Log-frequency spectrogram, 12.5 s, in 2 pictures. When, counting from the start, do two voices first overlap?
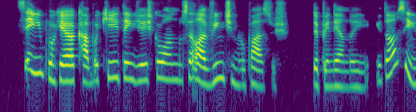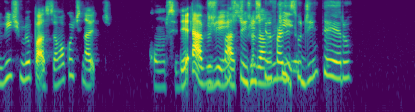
9 s

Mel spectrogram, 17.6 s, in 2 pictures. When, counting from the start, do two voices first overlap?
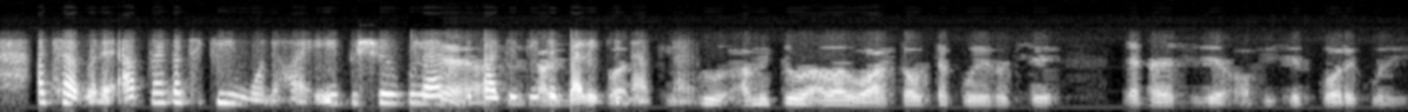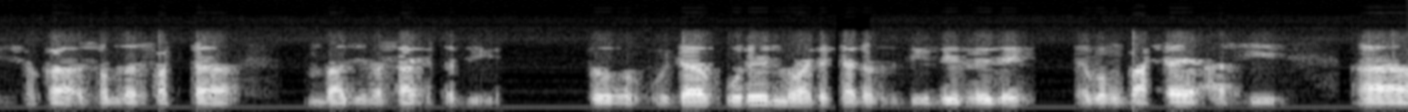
3 s

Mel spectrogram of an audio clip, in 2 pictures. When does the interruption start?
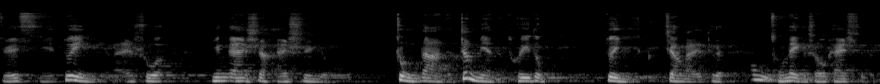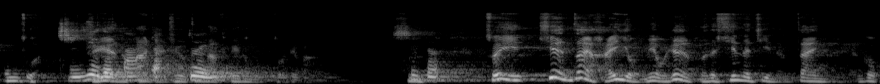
10 s

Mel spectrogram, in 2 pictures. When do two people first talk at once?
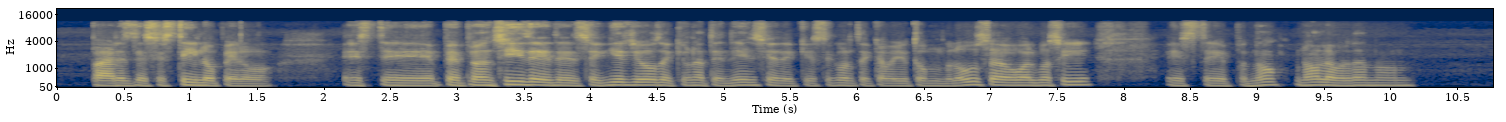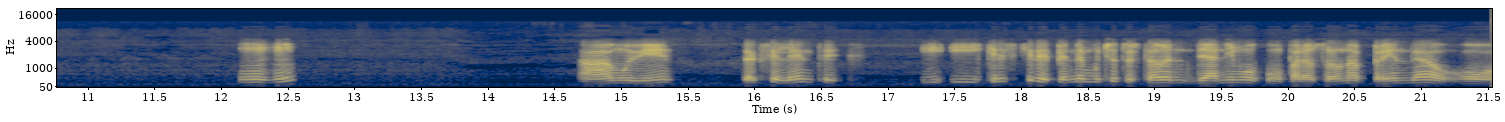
none

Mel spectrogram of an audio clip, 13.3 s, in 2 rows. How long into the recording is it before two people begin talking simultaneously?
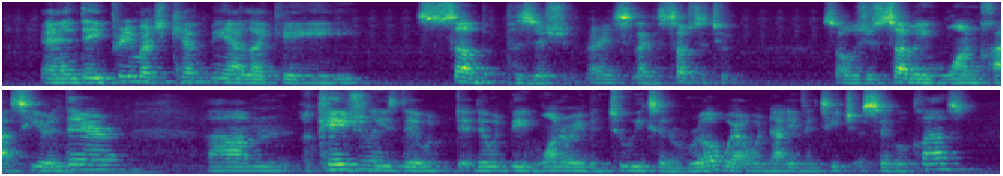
none

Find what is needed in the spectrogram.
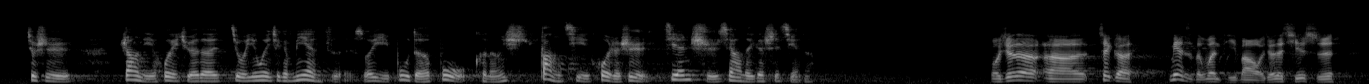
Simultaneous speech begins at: none

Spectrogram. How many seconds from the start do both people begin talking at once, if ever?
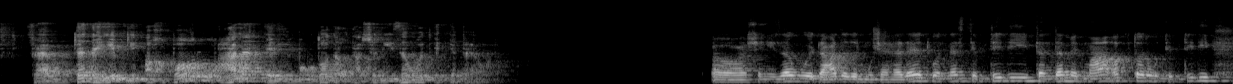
none

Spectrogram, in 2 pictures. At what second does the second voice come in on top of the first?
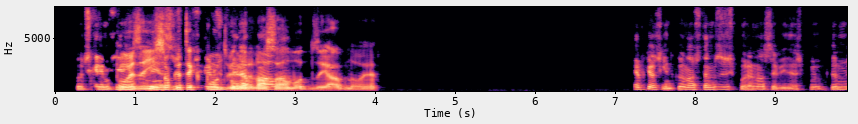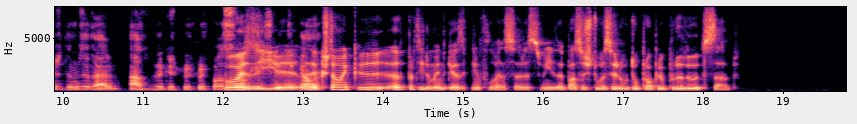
1 s

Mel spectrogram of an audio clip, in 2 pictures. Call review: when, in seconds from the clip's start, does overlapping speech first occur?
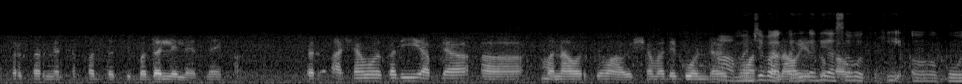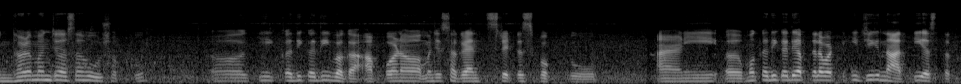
7 s

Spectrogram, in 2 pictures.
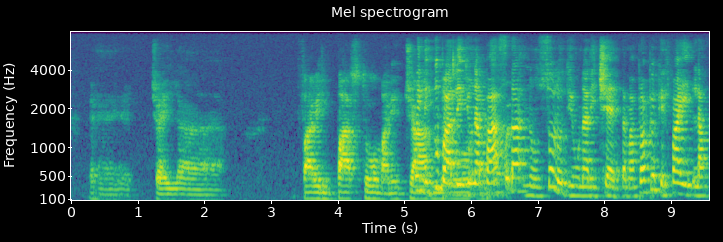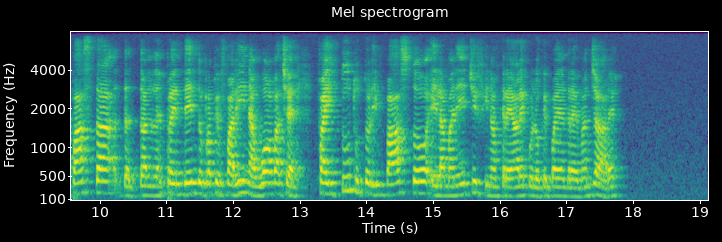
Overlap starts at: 5 s

